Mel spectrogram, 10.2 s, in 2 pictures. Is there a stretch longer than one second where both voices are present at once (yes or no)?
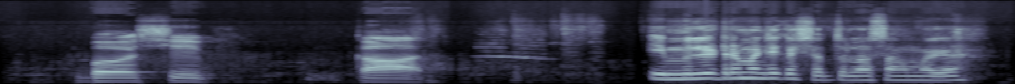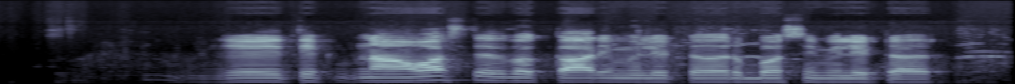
no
